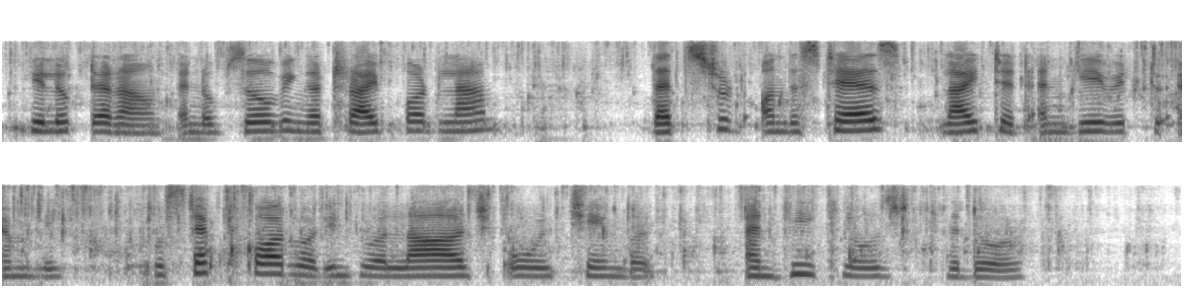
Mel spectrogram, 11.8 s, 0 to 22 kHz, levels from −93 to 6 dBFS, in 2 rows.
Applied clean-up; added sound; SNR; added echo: neural mask model RNNoise.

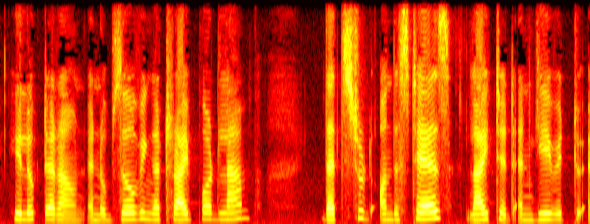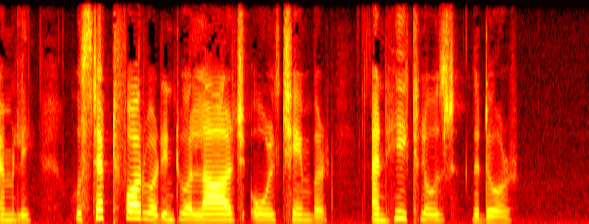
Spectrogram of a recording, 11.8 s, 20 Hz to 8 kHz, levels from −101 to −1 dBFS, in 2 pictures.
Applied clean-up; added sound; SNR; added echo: none; none; none; none.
